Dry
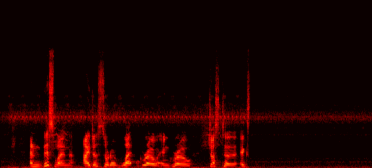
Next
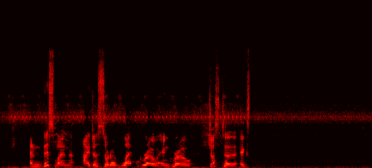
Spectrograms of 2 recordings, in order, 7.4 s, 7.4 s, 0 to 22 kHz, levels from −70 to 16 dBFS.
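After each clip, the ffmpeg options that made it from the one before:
-af "highshelf=f=5.9k:g=10,alimiter=limit=-17dB:level=0:latency=1:release=265,volume=-5dB"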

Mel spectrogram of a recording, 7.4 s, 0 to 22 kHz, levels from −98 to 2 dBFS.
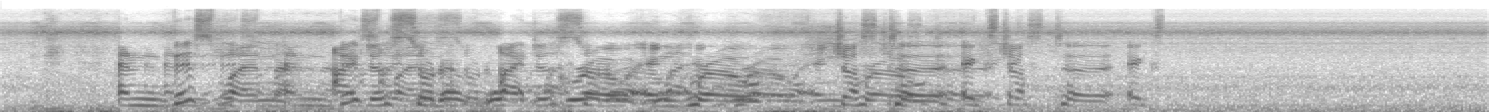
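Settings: -filter_complex "[0:a]acompressor=threshold=-40dB:ratio=6,asplit=2[a][b];[b]aecho=0:1:130|228|831:0.1|0.266|0.531[c];[a][c]amix=inputs=2:normalize=0,volume=6.5dB"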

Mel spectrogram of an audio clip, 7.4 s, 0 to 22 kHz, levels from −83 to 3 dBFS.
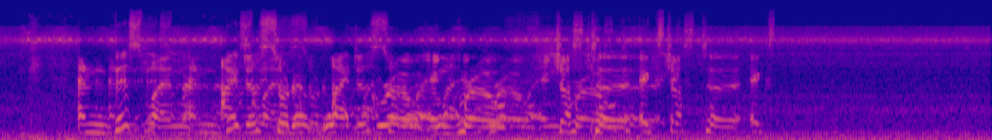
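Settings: -af "aeval=exprs='val(0)+0.00282*(sin(2*PI*50*n/s)+sin(2*PI*2*50*n/s)/2+sin(2*PI*3*50*n/s)/3+sin(2*PI*4*50*n/s)/4+sin(2*PI*5*50*n/s)/5)':c=same"

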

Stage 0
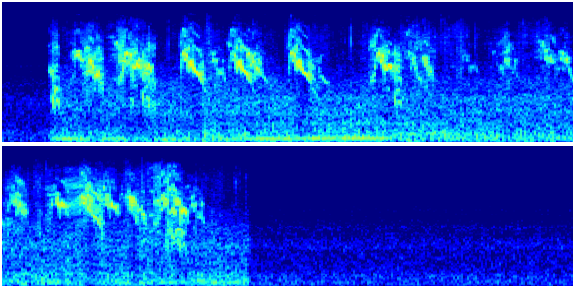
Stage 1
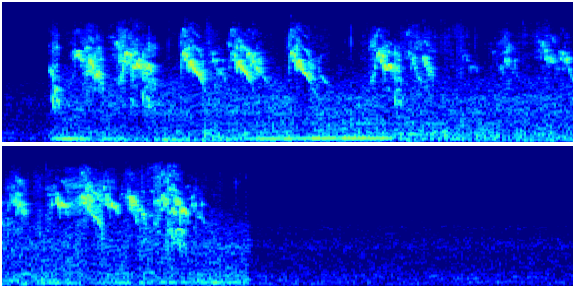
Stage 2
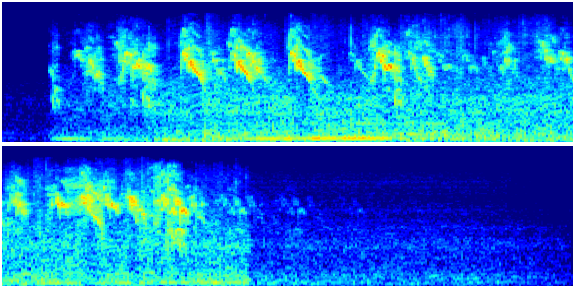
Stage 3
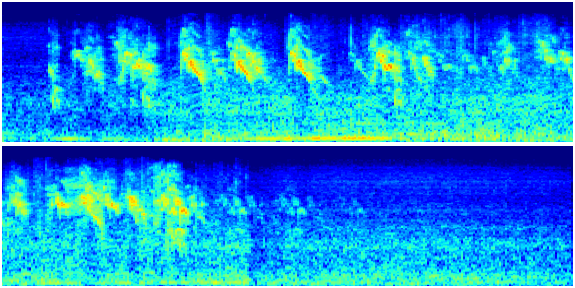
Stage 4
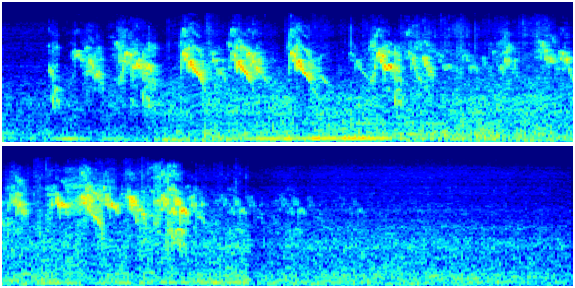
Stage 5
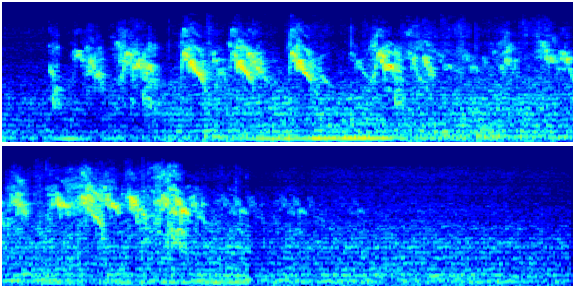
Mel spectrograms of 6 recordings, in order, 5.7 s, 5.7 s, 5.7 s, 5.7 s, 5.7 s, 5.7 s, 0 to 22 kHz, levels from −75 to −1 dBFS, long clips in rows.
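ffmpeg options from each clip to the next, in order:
-af "flanger=delay=7.3:depth=5.5:regen=52:speed=0.55:shape=triangular"
-filter_complex "[0:a]dynaudnorm=f=190:g=7:m=12dB,asplit=2[a][b];[b]adelay=295,lowpass=f=3.5k:p=1,volume=-17dB,asplit=2[c][d];[d]adelay=295,lowpass=f=3.5k:p=1,volume=0.49,asplit=2[e][f];[f]adelay=295,lowpass=f=3.5k:p=1,volume=0.49,asplit=2[g][h];[h]adelay=295,lowpass=f=3.5k:p=1,volume=0.49[i];[a][c][e][g][i]amix=inputs=5:normalize=0"
-af "acompressor=mode=upward:threshold=-23dB:ratio=2.5"
-af "equalizer=f=7.4k:t=o:w=0.32:g=-5.5,volume=-1.5dB"
-af "aecho=1:1:6.2:0.91,volume=-6.5dB"

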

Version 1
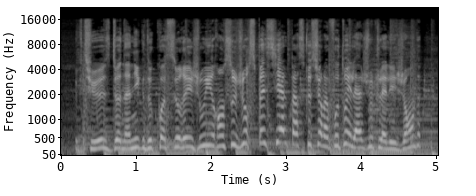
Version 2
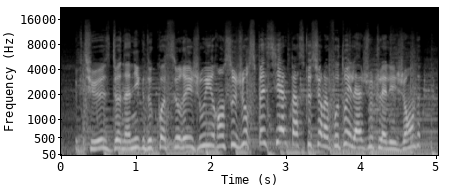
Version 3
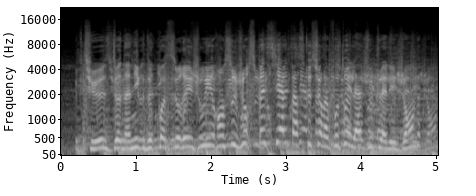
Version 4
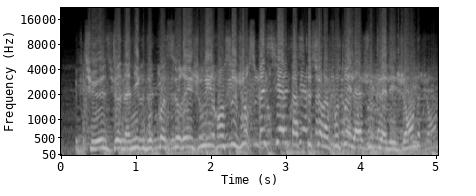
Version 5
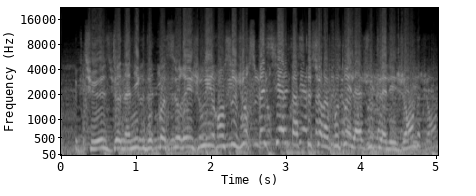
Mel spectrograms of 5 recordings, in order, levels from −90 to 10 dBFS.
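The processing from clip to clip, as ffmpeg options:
-af "lowpass=3.1k,volume=6dB"
-af "aecho=1:1:305|610|915:0.282|0.0789|0.0221"
-af "asoftclip=type=hard:threshold=-16dB,adynamicequalizer=threshold=0.00891:dfrequency=7100:dqfactor=0.7:tfrequency=7100:tqfactor=0.7:attack=5:release=100:ratio=0.375:range=3.5:mode=boostabove:tftype=highshelf,volume=1dB"
-af "acompressor=mode=upward:threshold=-21dB:ratio=2.5,volume=-5dB"

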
